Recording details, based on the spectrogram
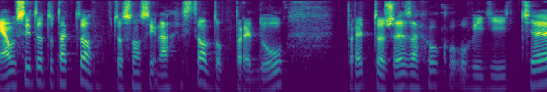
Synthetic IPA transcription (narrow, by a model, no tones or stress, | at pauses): jausit̪ɔt̪ut̪ak̚t̪ɔt̪ɔsɔmsinaxist̪ald̪ɔpɾɛd̪u | pɾɛt̪ɔʒɛzaxilkṵʔṵʋiɟiːcɛ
